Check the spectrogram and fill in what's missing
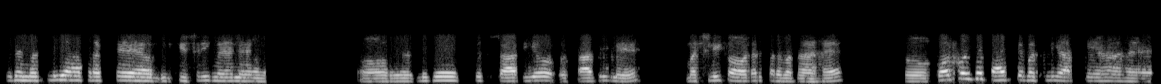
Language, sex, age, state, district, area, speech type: Urdu, male, 30-45, Bihar, Khagaria, rural, conversation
